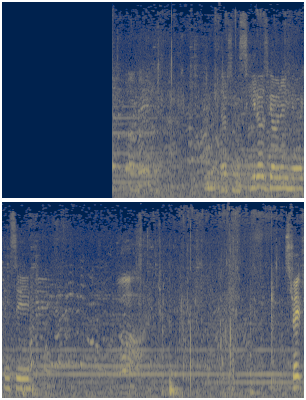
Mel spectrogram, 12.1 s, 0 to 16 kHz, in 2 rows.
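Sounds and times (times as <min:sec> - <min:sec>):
water sloshing and splashing: 0:06.2 - 0:11.8.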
